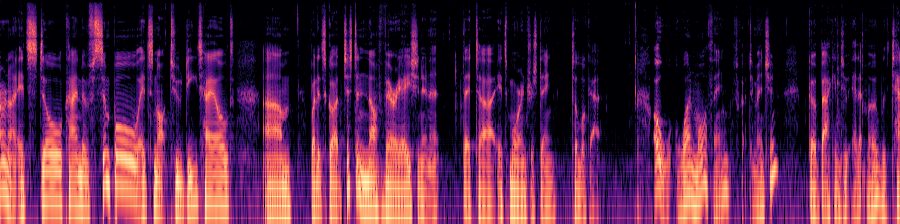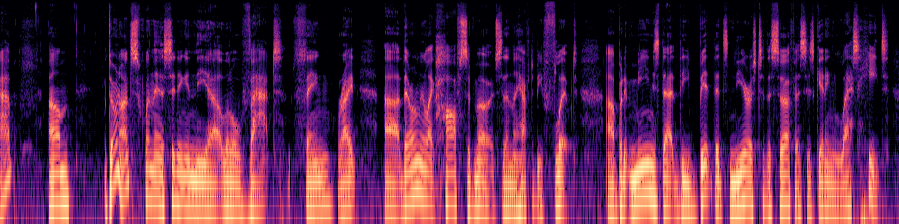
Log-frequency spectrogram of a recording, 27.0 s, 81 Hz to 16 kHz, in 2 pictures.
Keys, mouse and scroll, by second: 0.4 middle click, 2.0 Tab, 2.3 click, 2.6 middle click, 3.0 g, 3.9 click, 4.2 middle click, 5.1 click, 5.4 middle click, 6.0 g, 6.6 click, 6.8 Tab, 7.0 Tab, 7.8 middle click, 9.2 click, 10.7 shift+middle click, 11.6 shift+scroll up 2, 12.5 Tab, 13.1 shift+middle click, 14.4 middle click, 22.5 middle click.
